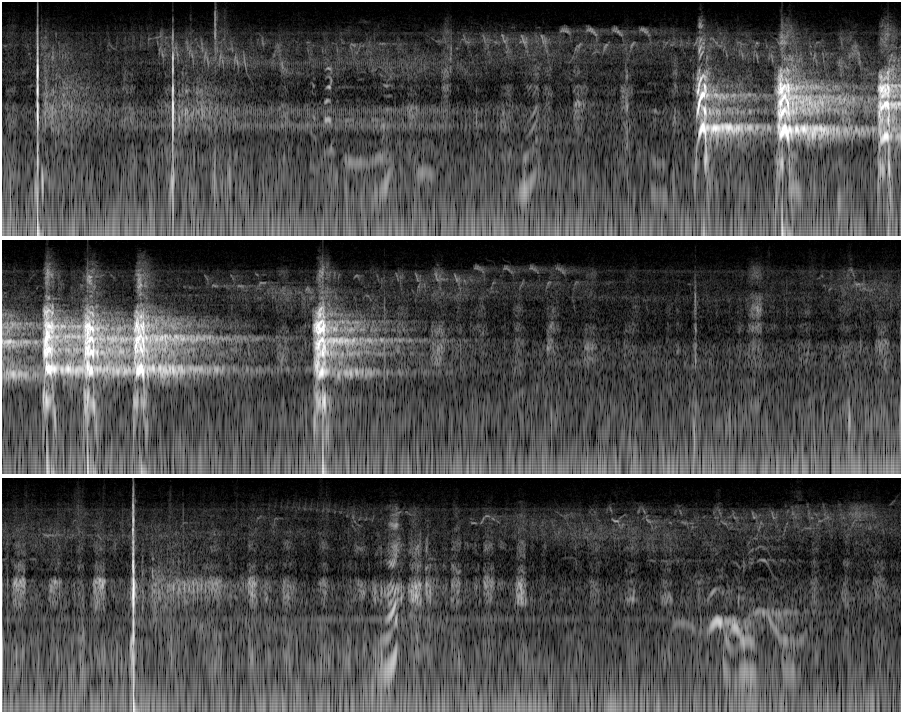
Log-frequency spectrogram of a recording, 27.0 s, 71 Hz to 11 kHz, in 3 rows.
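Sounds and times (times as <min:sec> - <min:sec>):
large dog barking: 0:06.9 - 0:13.6.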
